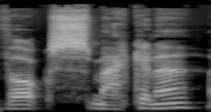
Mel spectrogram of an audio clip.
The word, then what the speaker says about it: Vox Machina: Obviously, The Rig and Vox Machina.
